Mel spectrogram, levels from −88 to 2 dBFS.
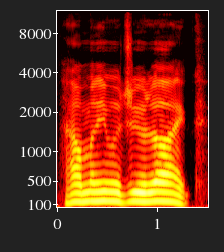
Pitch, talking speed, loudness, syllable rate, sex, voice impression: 145 Hz, 200 wpm, -12 LUFS, 4.7 syllables/s, male, masculine, adult-like, slightly thick, cool, calm, reassuring, slightly elegant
